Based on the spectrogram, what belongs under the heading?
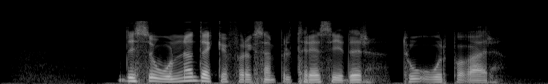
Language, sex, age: Norwegian, male, 26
